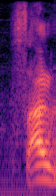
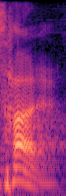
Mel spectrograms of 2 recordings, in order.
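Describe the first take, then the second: First: The word begins with a tense s sound. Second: The word begins with a plain s sound. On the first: The speaker calls it right. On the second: The speaker calls it wrong.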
